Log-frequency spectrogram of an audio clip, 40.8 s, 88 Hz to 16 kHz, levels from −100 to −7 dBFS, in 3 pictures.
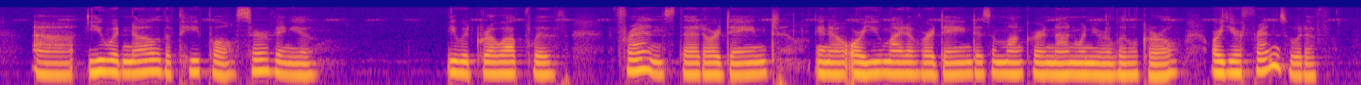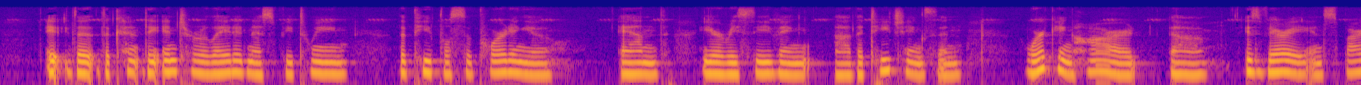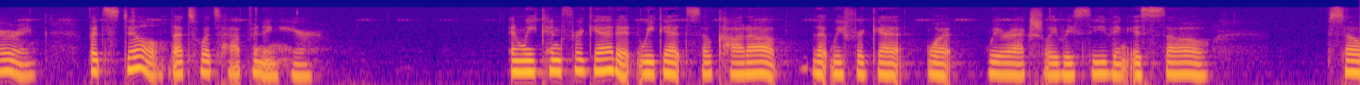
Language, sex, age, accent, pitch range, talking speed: English, female, 40-59, American, 175-195 Hz, 130 wpm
